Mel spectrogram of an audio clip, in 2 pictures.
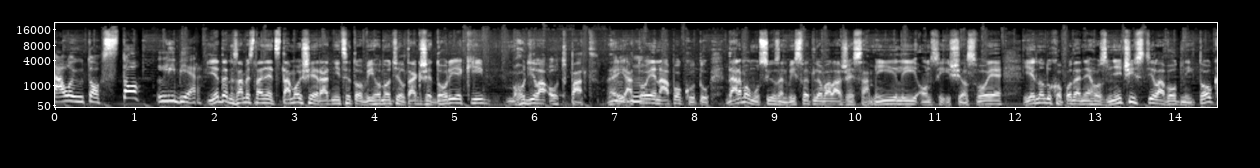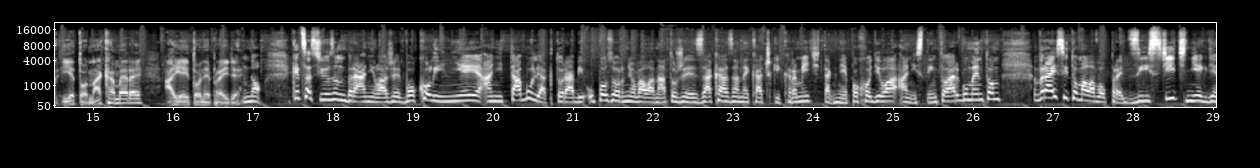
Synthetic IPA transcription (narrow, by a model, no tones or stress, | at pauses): t̪alɔjuːt̪ɔst̪ɔ | libɪɛɾjɛd̪ɛnzamɛst̪naɲɛt͡st̪amɔjʃɪɛjɾad̪ɲit͡sɛt̪ɔʋiɦɔd̪nɔcilt̪aɡʒɛd̪ɔɾɪɛki | ɦɔɟilaʔɔt̪pat̪ɦɛjat̪ɔjɛnapɔkut̪ud̪aɾmɔmusjuzɛnʋisʋɛt̪ʎɔʋalaʒɛsa̰miːliːɔnsiʔḭʃɪɛlsʋɔjɛ | jɛd̪nɔd̪uxɔpɔd̪ʎaɲɛɦɔzɲɛt͡ʃiscilaʋɔd̪niːt̪ɔɡjɛt̪ɔnakamɛɾɛ | ʔa̰jɛjt̪ɔɲɛpɾɛ̰jɟɛ̰nɔkɛcsasjuːzənbɾaːɲilaʒɛvɔkɔliːɲɪɛjɛʔaɲit̪abuʎakt̪ɔɾaːbiʔupɔzɔɾɲɔʋalanat̪ɔʒɛjɛzakaːzanɛːkat͡ʃkikr̩mict̪aɡɲɛpɔxɔɟilaʔaɲist̪iːmt̪ɔaɾɡumɛnt̪ɔmʋɾajsit̪ɔmalaʋɔpɾɛd̪zisciɟɲɪɛɡɟɛ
